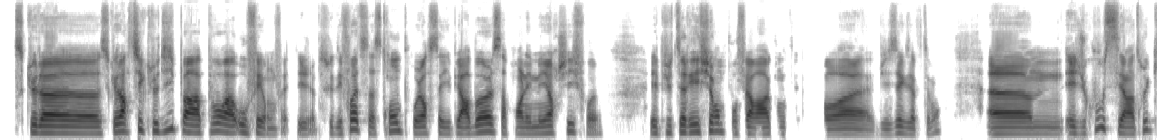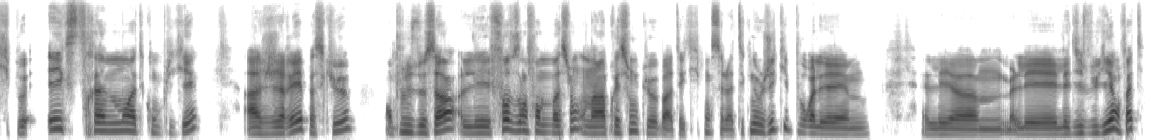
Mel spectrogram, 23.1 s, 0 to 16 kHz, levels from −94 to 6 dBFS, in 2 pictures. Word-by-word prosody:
ce - - -1
que 150 - 0
l'a 135 -2 +8
ce - - -6
que - - -5
l'article 175 +1 +3
dit 200 +6 -5
par 155 -5 +7
rapport 155 +3 +4
à 140 - +7
aux 150 - -5
faits, - - -2
en 110 - -13
fait, - - -15
déjà, 115 - -8
parce - - -12
que, - - -9
des 125 - -8
fois, 210 - +2
ça - - -7
se - - -7
trompe 175 +1 -3
ou - - -2
alors 130 0 +2
ça - - -6
hyperbole. 140 +7 +3
Ça 125 -4 -3
prend 125 - -1
les 120 - -4
meilleurs 135 +2 0
chiffres, 165 -1 -5
heu, 60 - -13 0.5
les 135 - -5
plus 140 +2 -9
terrifiants 160 +3 +1
pour 130 - -12
faire - - +3
raconter 125 +1 +1 0.3
pour 110 0 0
ouais, 105 -3 +1
biaisé, 105 +5 -9
exactement. 115 -3 -11 0.5
Hem 125 0 +5
et 135 - +2
du 125 +1 -9
coup, 235 +3 -8
c'est - - -2
un 125 0 +3
truc 195 0 -11
qui - - -10
peut - - -10 0.2
extrêmement 180 -5 -1
être 165 - -6
compliqué 140 - -9 0.5
à 125 0 +2
gérer 125 - 0
parce - - -7
qu'en 200 +6 -10
plus 150 -2 -7
de 140 - -4
ça, 170 +9 +3
les 130 0 -5
fausses 205 - -1
informations, 165 +2 -3
on - - -7
a - - +3
l'impression 140 +6 -1
que, 130 -4 -8
bah, - - -4
techniquement, 110 +7 -15
c'est - - -7
la 105 - -7
technologie 170 +3 -7
qui 235 - -12
pourrait 140 -6 -3
les, 120 -2 -1
mmh, 115 +1 -15 0.6
les, 110 +1 -7
hem, 105 -1 -3
les 115 0 0
les 125 +1 -5
divulguer, 140 +7 -3
en 205 - -2
fait, 210 +2 -4
135 Hz, 220 wpm, -24 LUFS, 125-170 Hz, 0.6 s, l'a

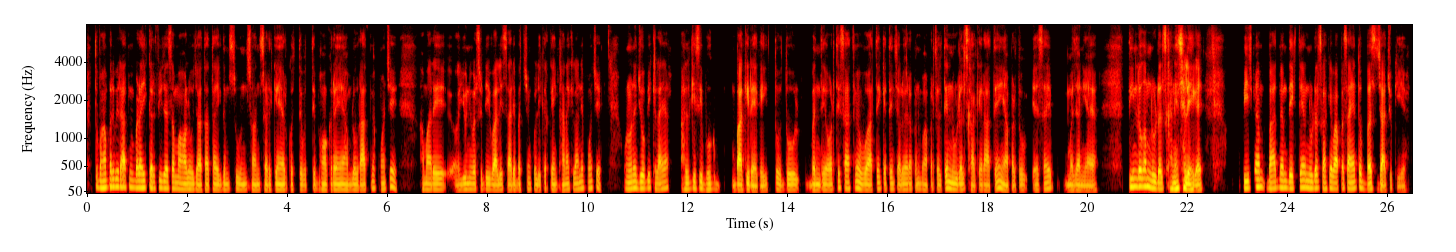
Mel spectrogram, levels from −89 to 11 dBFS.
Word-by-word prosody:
तो - - -3
वहाँ 120 0 +3
पर 135 - +3
भी 140 0 +2
रात 145 +1 +2
में 130 - -1
बड़ा 120 -1 +5
ही 120 - +4
कर्फ़्यू 115 +1 +1
जैसा 115 -1 +2
माहौल 100 -2 +1
हो 95 -1 +1
जाता 90 -1 0
था, 95 - -2
एकदम 90 +1 -2
सुनसान 90 -2 -2
सड़कें 90 0 -1
हैं 90 - +3
और 90 - -1
कुत्ते-वुत्ते 90 0 -6
भौंक 95 -1 -1
रहे 95 0 +3
हैं। 95 0 +1
हम 90 -1 -3
लोग 95 0 -1
रात 90 +1 +1
में 115 - -4
पहुँचे। 115 +7 -2 0.5
हमारे 95 0 +1 0.4
यूनिवर्सिटी 95 +1 -2
वाले 90 +1 +3
सारे 90 0 0
बच्चों 95 +2 -5
को 95 - -6
लेकर 85 -2 -3
कहीं 90 -1 -1
खाना 90 +2 -2
खिलाने 100 +3 -2
पहुँचे। 115 0 -4 0.5
उन्होंने 110 +2 +2
जो 115 0 +2
भी 120 +2 -2
खिलाया, 105 +1 -1 0.3
हल्की-सी 105 +3 -1
भूख 95 +1 -3 0.4
बाकी 90 +1 +5
रह 80 -4 +2
गई। 80 +2 -1 0.2
तो 100 -3 -1
2 90 +2 0 0.3
बंदे 90 -1 +1
और 90 0 0
थे - - +1
साथ 115 -2 -2
में। 120 - +3
वो 95 -3 +2
आते 90 +4 0
हैं, - - -4
कहते 95 +1 -3
हैं, 100 - -5
"चलो 95 -1 -1
यार, 95 - 0
अपन 95 0 -5
वहाँ 90 -2 -3
पर 85 - -6
चलते 90 +3 -2
हैं, 115 - +3
नूडल्स 95 0 +2
खाकर 85 +1 -3
आते 85 +5 -2
हैं। 120 - +2
यहाँ 90 -6 +1
पर 80 - -3
तो 90 0 -3 0.2
ऐसा 95 +2 -3
है, 110 +1 0 0.4
मज़ा 85 +1 0
नहीं 80 -1 -2
आया।" 80 +1 -1 0.7
3 140 +1 +3
लोग 145 0 +7
हम 145 - +5
नूडल्स 110 -5 +4
खाने 105 +1 +4
चले 95 -5 +9
गए। 85 +1 +4 0.8
बीच 115 +1 +3
में 135 - +6
हम 135 -1 +1
बाद 110 +3 +2
में 125 - +4
हम 120 - 0
देखते 115 +2 +1
हैं 130 - +3
नूडल्स 120 -1 +2
खा 110 - +2
के 115 - 0
वापस 105 +1 +2
आए 105 - +5
हैं 110 +1 +2
तो 125 - +4
बस 100 +1 +4
जा - - +5
चुकी 75 - -9
है, 75 - -6
95 Hz, 240 wpm, -23 LUFS, 90-115 Hz, 0.8 s, चले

